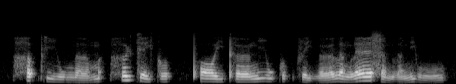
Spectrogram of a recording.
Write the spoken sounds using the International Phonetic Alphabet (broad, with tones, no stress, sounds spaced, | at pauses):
h ɐ˥ p̚ k iː˨ w n̪ ɐ˨˥ m | h ɵ˥ ɥ k e˨ j k ʊ˧ k̚ | pʰ ɔː˨ j pʰ œː˨˧ ŋ iː˧ w k ʊ˧ k̚ f e˨˩ j ŋ œː˨˥ l ɐ˨˧ ŋ l ɛː˥ s ɐ˨˩ n l ɐ˨˥ n j uː˨˧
